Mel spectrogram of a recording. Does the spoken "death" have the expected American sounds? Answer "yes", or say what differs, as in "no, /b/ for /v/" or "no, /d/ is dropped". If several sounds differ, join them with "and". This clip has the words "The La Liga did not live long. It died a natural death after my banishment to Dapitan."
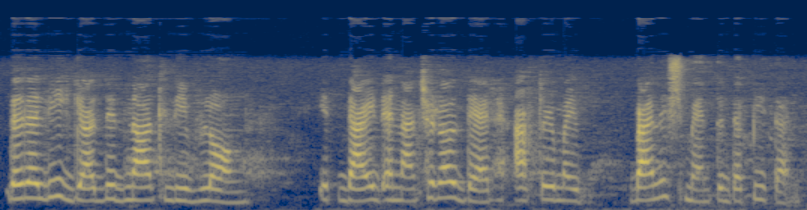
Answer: no, /t/ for /θ/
